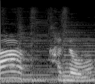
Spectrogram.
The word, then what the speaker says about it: ขนม: ขนม นั่น เอง ค่ะ คำ ว่า ขนม เป็น คำ ที่ ไม่ ประวิสรรชนีย์ เพราะ คำ นี้ ไม่ มี รูป สะอาด ปรากฏ ที่ เรา เห็น แต่ เวลา เรา อ่าน ออก เสียง เรา ก็ จะ อ่าน ออก เสียง อ่ะ เครื่อง เสียง เรา อ่าน คำ นี้ ว่า ขนม ค่ะ ถ้า ไป สังเกต อีก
